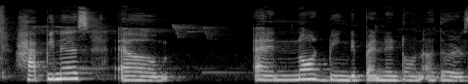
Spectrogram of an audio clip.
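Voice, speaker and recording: Noticeable background noise sits behind a woman at medium pitch. She talks at a very slow pace with fairly even intonation. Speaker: tarot reader. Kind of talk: tarot reading talk to camera.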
